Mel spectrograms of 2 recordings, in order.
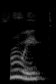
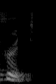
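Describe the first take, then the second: First: An extra vowel sound follows the r. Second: No extra vowel sound follows the r. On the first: The speaker calls it wrong. "Instead of fruit" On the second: The speaker calls it right. "we say fruit"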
